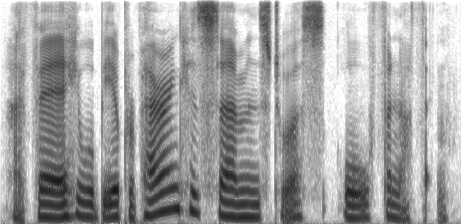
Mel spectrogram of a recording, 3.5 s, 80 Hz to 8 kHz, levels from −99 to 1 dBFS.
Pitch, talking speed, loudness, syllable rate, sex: 185 Hz, 245 wpm, -18 LUFS, 5.8 syllables/s, female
